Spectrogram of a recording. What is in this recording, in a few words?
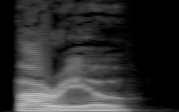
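"barrio", British English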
